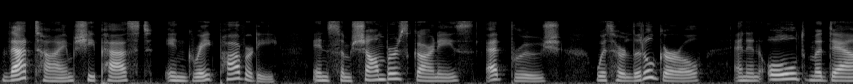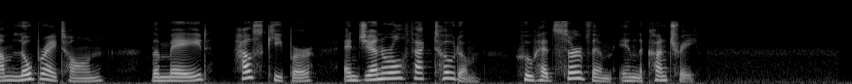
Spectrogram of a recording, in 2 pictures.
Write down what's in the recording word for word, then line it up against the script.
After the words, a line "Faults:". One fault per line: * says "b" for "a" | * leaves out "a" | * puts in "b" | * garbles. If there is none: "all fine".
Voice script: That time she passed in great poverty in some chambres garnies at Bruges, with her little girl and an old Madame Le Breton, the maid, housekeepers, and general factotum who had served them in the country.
That time she passed in great poverty in some chambres garnies at Bruges, with her little girl and an old Madame Le Breton, the maid, housekeeper, and general factotum who had served them in the country.
Faults:
* says "housekeeper" for "housekeepers"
